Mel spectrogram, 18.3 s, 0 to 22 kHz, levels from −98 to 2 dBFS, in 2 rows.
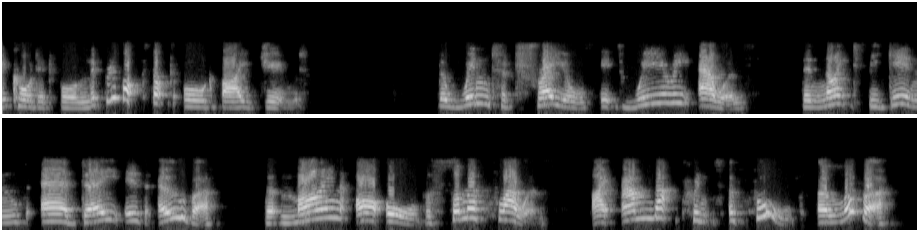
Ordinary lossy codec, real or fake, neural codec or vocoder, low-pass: Opus, 16 kbps; real; none; 5.4 kHz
